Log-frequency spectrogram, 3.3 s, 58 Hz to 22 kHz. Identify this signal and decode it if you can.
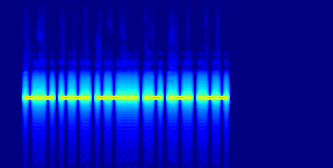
Morse code, heard as a keyed tone, about 40 wpm, 700 Hz. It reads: KG7ARW
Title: USA Call Signs Repeated 3x 40wpm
